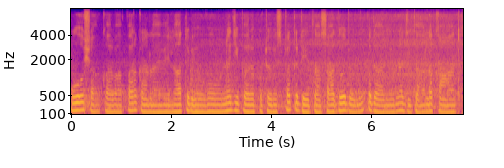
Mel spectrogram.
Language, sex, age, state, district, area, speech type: Sindhi, female, 30-45, Gujarat, Junagadh, rural, spontaneous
